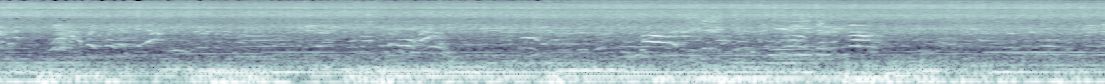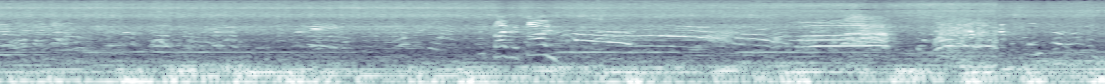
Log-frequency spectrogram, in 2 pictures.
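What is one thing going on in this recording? Young men shout and call out outdoors, some distance away.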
